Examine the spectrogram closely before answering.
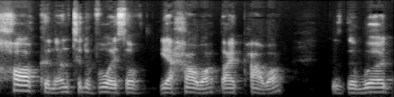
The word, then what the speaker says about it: Yahweh: Yah, ha, wa, ah, which pronounces Yahweh. Yah, ha, wa, ah. Yahweh.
